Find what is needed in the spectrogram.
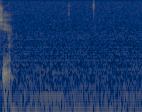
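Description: A couple of faint computer mouse clicks over near-silent room tone.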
